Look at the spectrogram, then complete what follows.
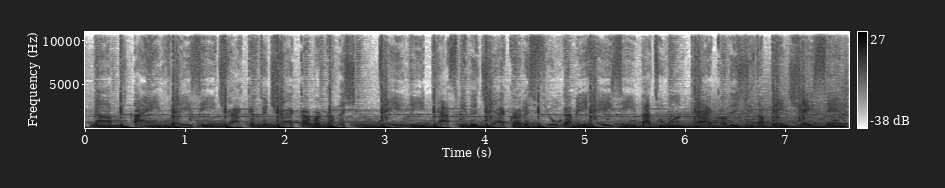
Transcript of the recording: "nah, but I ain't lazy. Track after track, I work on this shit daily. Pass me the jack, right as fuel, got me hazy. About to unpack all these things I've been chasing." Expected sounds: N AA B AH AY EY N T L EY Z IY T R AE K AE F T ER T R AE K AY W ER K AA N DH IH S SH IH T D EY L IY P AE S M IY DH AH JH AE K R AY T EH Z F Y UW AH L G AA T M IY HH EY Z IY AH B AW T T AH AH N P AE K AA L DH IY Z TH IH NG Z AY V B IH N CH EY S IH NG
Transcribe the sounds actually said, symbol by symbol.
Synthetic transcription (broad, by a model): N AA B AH AY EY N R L EY Z IY T R AE K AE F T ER T R AE K AY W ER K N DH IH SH D EY L IY P AE S M IY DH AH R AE K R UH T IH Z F Y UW L G AA T M IY HH EY Z IY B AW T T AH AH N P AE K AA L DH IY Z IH Z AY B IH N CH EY S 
